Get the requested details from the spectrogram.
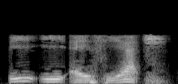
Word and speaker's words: beach: 沙滩这个词，beach，跟我读一下，beach。好，这就是我们的沙滩，一定要读成长音，好，不能读短了。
